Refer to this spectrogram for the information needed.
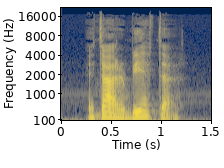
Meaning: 1. work, job (economic role for which a person is paid) 2. work; effort expended on a particular task 3. work; measure of energy expended in moving an object
- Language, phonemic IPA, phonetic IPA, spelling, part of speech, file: Swedish, /ˈarˌbeːtɛ/, [ˈarːˌbeːtɛ̠], arbete, noun, Sv-arbete.ogg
